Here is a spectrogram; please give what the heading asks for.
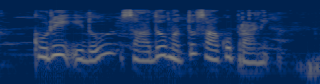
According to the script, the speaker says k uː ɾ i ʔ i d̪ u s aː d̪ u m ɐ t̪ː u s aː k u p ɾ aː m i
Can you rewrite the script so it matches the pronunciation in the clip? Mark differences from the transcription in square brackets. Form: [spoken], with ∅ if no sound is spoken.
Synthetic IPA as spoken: k [u] ɾ i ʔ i d̪ u s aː d̪ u m ɐ t̪ː u s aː k u p ɾ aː [ɳ] i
